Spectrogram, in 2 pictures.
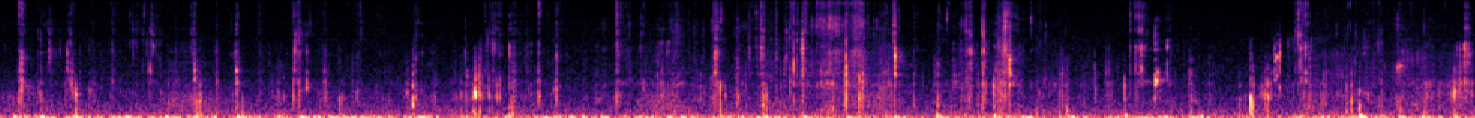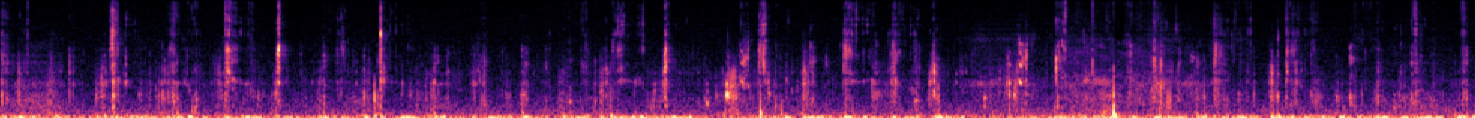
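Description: A person biting and chewing a sticky-rice zongzi, a continuous run of many small mouth clicks.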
